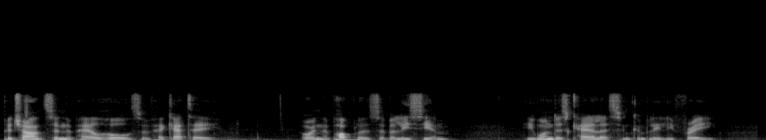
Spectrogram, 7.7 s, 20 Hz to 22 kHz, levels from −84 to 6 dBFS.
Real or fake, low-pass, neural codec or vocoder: real; 7.2 kHz; none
